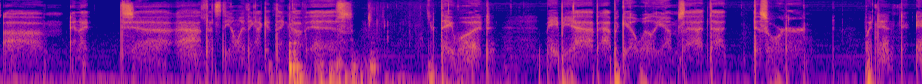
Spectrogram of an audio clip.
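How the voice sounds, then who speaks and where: An ASMR host with a teaching style moves from reading a book to thinking aloud. Speech stays a soft, slow whisper, frequently interrupted by pauses and fillers.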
